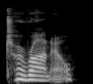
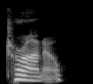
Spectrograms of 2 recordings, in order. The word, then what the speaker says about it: Toronto: And that is how you say it, Toronto, like T-R-A-A-A-A-N-T-O, Toronto.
